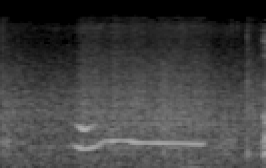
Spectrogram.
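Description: A cat meowing once, faintly and drawn out, for about a second: a short dip in pitch, then a held note.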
